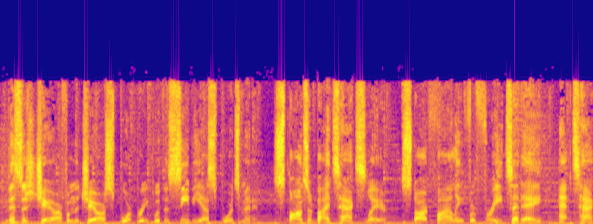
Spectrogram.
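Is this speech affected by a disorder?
No.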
